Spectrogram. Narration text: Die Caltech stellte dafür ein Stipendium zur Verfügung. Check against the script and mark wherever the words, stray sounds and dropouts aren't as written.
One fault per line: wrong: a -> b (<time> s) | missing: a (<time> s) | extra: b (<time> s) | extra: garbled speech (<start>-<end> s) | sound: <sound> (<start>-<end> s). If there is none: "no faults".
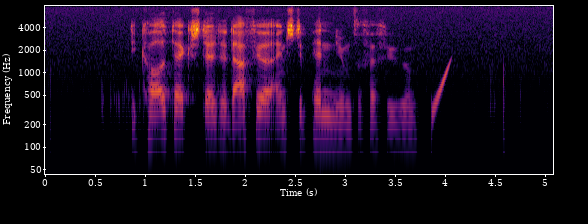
sound: chirp (3.9-4.1 s)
